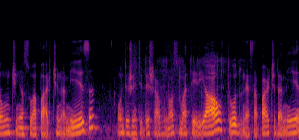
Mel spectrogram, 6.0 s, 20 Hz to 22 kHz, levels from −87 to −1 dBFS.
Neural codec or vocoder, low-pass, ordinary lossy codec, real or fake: none; none; none; real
